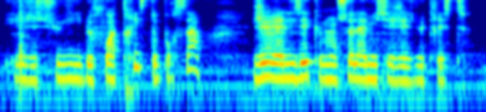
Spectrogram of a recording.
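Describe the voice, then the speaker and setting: Somewhat breathy and fairly low-pitched, a woman talks at a moderate pace with a Congolese accent. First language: Lingala (speaking French). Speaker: vlogger. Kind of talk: personal vlog monologue. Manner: halting, many hesitations.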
